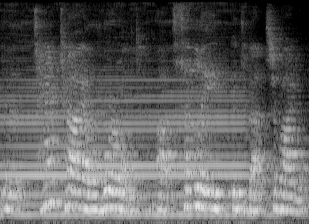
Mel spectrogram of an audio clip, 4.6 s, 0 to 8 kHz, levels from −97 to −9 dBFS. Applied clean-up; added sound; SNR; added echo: none; Bowed string instrument; 8 dB; reverberation time 2.2 s.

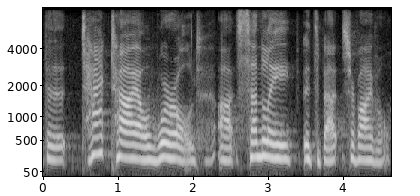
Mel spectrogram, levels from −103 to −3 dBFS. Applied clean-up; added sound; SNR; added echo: none; none; none; none.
